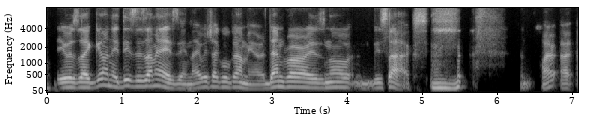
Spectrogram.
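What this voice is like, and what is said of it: Put-on Italian accent. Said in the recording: “I feel like I was talking in an Italian accent.”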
